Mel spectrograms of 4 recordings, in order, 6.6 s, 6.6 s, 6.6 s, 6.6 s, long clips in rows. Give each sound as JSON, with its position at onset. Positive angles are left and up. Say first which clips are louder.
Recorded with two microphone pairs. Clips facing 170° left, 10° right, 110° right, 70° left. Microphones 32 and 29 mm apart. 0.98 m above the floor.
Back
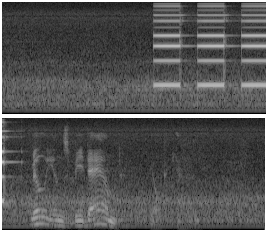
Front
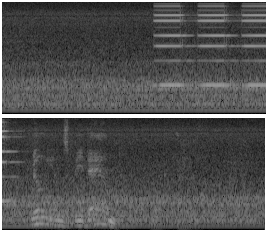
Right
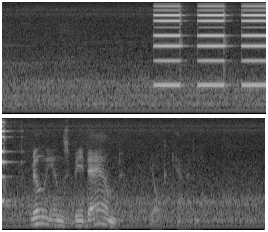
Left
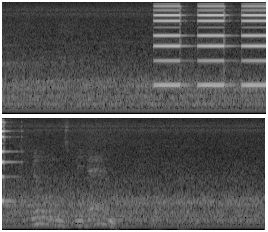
{"t": 1.9, "sound": "an alarm clock", "louder": "back 14 dB, right 1 dB", "azimuth_deg": 170, "distance_m": 1.5}
{"t": 3.7, "sound": "a man speaking", "louder": "back 6 dB, right 8 dB", "azimuth_deg": -130, "distance_m": 2.0}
